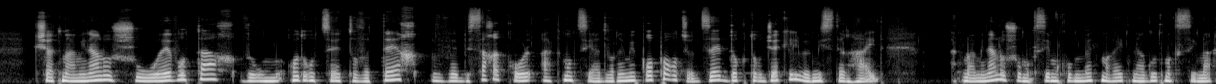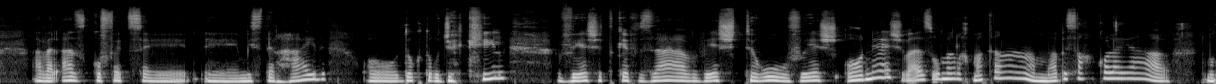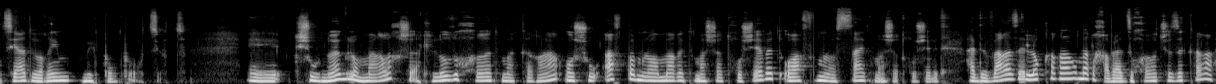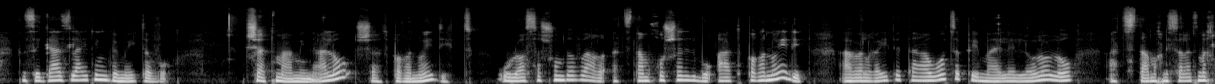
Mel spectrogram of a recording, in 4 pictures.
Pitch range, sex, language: 155-200 Hz, female, Hebrew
